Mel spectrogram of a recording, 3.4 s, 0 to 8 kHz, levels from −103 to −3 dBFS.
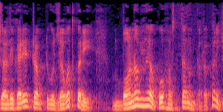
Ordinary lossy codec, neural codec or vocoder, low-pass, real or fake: none; vocoder, 44.1 kHz, 80 mel bands, Vocos; 7.2 kHz; fake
